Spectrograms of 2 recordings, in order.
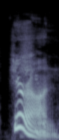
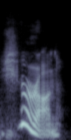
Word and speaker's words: Huron: is the new correction it's Huron Huron more of a long u sound as in bulge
